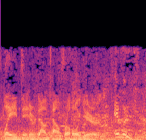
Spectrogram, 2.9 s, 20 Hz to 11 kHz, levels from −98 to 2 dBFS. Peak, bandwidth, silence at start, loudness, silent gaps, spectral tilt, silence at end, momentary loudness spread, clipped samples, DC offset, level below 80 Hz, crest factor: 0 dBFS; 7.6 kHz; 0 s; -13 LUFS; none; -6.5 dB/octave; 0 s; 3 LU; under 0.1%; under 0.1%; -24 dBFS; 12 dB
